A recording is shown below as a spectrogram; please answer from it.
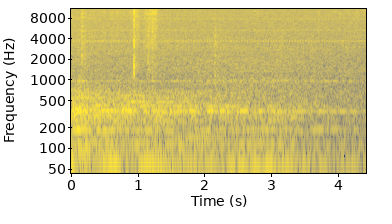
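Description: Fine-tip Micron pen drawing a line on paper, faint, over a low steady hum, with one small tick about a second in.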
